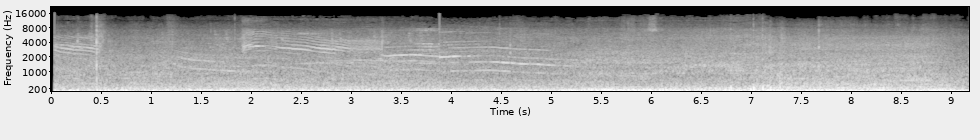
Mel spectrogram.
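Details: Hungry kitten hiding under a water tank, giving thin, high, wavering meows in short bursts over the first half, nearly buried beneath a loud, steady low rumble of background noise.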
